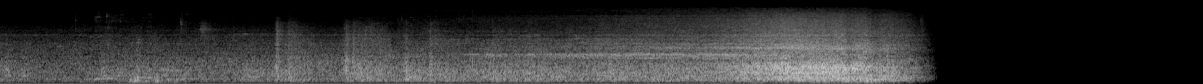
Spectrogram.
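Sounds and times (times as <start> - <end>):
train wheels rolling on rails: 0.0 - 9.4.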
